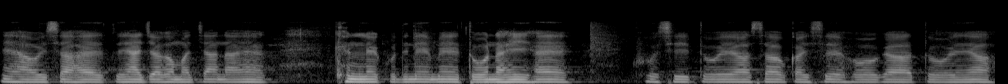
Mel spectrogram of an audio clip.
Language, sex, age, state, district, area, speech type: Hindi, male, 30-45, Bihar, Vaishali, urban, spontaneous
